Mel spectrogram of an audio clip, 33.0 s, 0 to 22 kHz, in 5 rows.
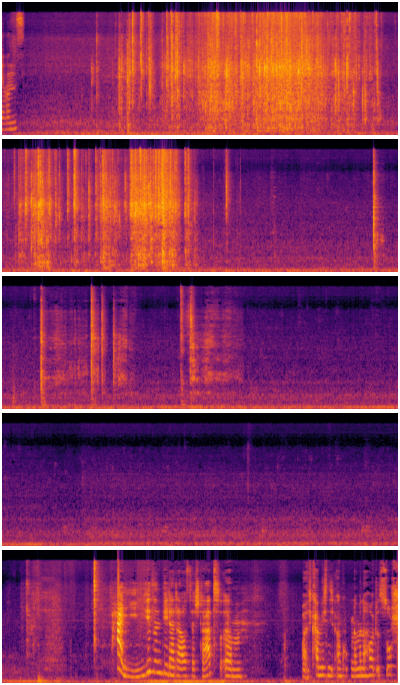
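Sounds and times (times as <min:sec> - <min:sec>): dumplings splashing into water: 0:01.4 - 0:10.5
plastic bag crinkling: 0:01.5 - 0:10.4.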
